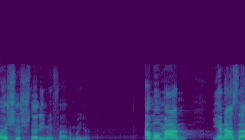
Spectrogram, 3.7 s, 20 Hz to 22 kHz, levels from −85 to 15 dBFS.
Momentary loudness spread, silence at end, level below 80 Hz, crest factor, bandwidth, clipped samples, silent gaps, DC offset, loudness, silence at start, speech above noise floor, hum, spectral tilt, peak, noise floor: 19 LU; 0 s; -88 dBFS; 20 dB; 12 kHz; under 0.1%; none; under 0.1%; -28 LUFS; 0 s; 44 dB; none; -2.5 dB/octave; -10 dBFS; -72 dBFS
